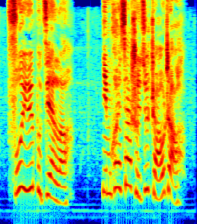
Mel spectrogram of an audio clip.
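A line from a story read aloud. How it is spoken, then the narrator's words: Shouting while running. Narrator (Chinese): 边跑边指着河里大喊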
